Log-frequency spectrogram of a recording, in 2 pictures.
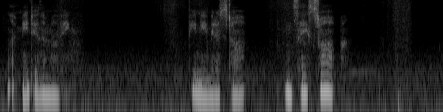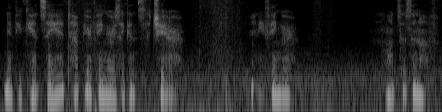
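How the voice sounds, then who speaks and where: A woman's voice: medium pitch, gravelly, darkish tone, slight background noise. A woman playing a female mafia boss in a scripted roleplay audio drama, controlled and commanding, menacing to her men yet protective and tender. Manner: controlled, commanding, slow and deliberate, often dropping to whispers. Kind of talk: scripted roleplay audio drama, intimate direct address to listener.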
